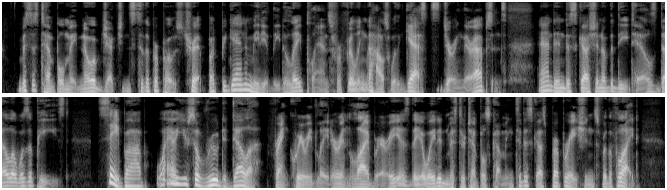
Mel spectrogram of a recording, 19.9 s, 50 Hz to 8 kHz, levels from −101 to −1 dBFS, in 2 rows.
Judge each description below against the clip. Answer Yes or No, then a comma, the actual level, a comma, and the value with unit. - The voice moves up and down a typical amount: No, wide, 5.8 semitones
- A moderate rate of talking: Yes, average, 180 wpm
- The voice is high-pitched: No, low, 110 Hz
